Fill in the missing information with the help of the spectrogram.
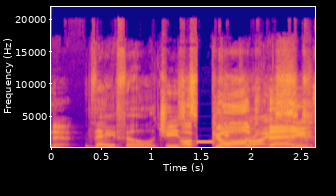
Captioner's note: beep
